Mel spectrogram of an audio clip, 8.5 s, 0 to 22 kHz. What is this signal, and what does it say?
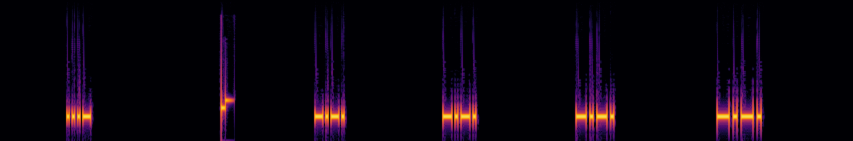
Morse code, heard as a keyed tone, about 39 wpm, spaced as for 8 wpm, 700 Hz. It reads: V CCCC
